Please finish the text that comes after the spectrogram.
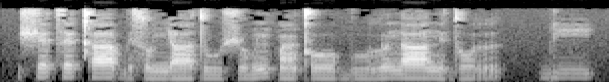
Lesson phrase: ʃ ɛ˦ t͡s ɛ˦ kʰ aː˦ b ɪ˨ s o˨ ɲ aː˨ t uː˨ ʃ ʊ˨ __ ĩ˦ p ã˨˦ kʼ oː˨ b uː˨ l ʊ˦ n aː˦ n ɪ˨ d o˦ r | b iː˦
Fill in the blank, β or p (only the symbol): β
